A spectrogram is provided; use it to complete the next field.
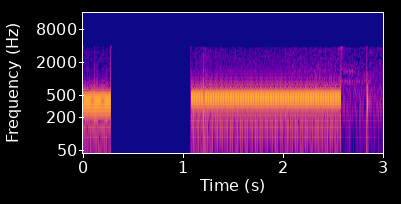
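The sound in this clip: Telephone call transfer tone: a short steady beep, a brief pause, then a longer unbroken tone that cuts off with a couple of sharp clicks.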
